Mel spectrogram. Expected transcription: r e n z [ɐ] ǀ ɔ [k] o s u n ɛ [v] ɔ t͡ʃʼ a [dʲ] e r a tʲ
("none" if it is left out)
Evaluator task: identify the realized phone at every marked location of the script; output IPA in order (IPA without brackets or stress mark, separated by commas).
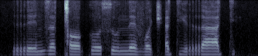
ɐ, k, v, tʲ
